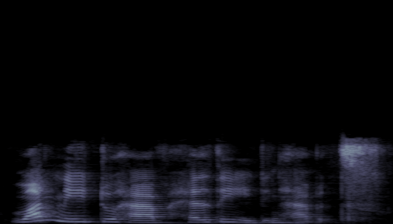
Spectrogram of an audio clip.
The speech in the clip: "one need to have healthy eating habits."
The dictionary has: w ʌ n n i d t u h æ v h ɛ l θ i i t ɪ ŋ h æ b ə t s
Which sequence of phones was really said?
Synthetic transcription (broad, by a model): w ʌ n n i d t u h æ v h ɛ l t i i t ɪ ŋ h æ b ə t s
